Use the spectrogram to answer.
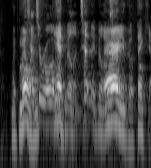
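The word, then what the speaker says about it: Tetairoa McMillan: But like you've always been stating too about this rookie, Tataria McMillan. Tet McMillan. There you go. Thank you. I cannot pronounce that name.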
